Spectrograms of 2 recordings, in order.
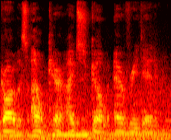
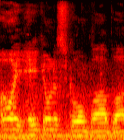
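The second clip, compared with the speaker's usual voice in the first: usual speaking voice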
